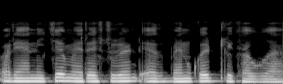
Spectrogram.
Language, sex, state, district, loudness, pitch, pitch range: Hindi, male, Jharkhand, Palamu, -12 LUFS, 145 Hz, 135-150 Hz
